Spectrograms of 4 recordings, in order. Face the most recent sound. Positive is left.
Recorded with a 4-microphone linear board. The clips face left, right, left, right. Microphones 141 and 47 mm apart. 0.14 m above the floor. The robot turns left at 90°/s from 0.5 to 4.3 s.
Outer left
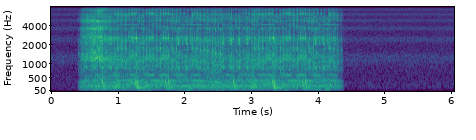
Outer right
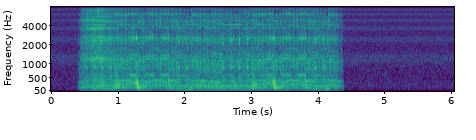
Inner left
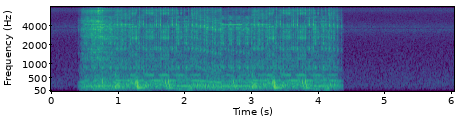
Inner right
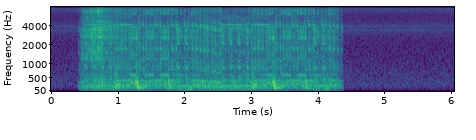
turn(degrees=-85)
